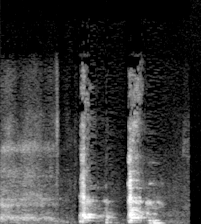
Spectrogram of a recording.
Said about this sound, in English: I think some of you might even need to cough or yawn to expel it out. Yeah. So go ahead. Good. Cough again.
